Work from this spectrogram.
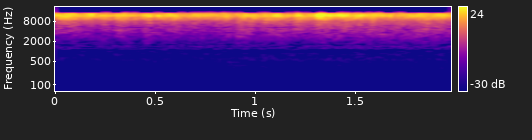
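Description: Liquid poured slowly into a very hot pan while making gravy from scratch, giving a steady, close hissing fizz with soft bubbling and water-like splashing throughout, no voices.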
